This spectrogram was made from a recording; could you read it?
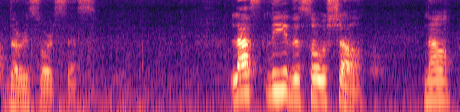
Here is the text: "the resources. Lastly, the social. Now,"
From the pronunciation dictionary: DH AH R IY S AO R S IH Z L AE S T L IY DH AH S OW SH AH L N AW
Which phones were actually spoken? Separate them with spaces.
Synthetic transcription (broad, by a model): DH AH R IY S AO R S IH S L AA S T L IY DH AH S OW SH AH L N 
